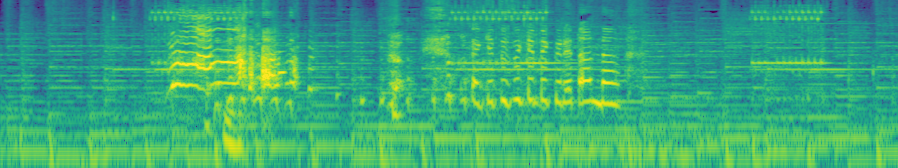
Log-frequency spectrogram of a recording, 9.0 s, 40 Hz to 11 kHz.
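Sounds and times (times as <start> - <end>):
telephone ringing: 1.2 - 2.8, 4.4 - 6.1, 7.4 - 8.9
laughter: 2.0 - 4.8
speech: 5.0 - 6.4.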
